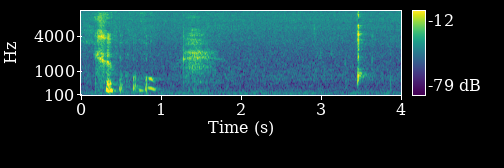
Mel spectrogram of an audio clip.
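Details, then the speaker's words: Newborn boy, 17 days old, born at 5 lb 15 oz and 20 inches long, hiccuping: a short voiced hiccup with a catch, quiet breathing, then another faint hiccup. "You got the hiccups, baby."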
